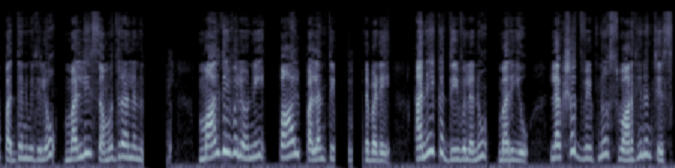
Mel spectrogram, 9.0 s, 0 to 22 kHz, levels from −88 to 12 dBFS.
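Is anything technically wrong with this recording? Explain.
Yes, this speech clip has two kinds of fault.

At 1.24–1.28 s, just after "పద్దెనిమిదిలో మళ్లీ", and again at 8.40–8.44 s, there is a brief jumbled stutter. These are chunks out of order: one 20 ms chunk landed a chunk late, so the audio is swapped across hard joins.

At 1.91–2.30 s, between "పద్దెనిమిదిలో మళ్లీ సముద్రాలను" and "మాల్దీవులలోని పాల్", and at 4.46–4.88 s, after "మాల్దీవులలోని పాల్", the sound drops abruptly into silence. This is a corrupt frame muted: the decoder rejected damaged compressed frames and silence replaced them, leaving timing intact.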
